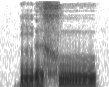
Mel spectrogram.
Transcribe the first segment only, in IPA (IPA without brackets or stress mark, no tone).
ŋ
